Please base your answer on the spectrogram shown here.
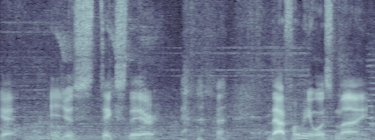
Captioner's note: laughs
